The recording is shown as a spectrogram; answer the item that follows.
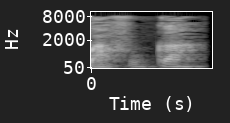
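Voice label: "kpafuka", Nigerian Pidgin, male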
